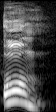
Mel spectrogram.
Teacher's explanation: जिन स्वरों के उच्चारण में मूल स्वरों से तिगुना समय लगता है वे प्लुत स्वर होते हैं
